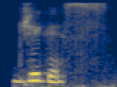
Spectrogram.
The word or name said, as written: jiggus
